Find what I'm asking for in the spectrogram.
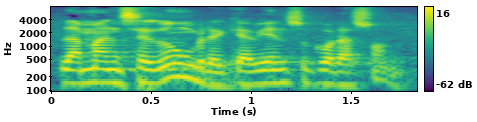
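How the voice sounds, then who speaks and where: A man preaching a sermon as pastor, telling Bible stories with lively energy and acting out the scenes. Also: a little high, fast talker, creaky, reverberant, in a large hall, slight background noise. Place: church.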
